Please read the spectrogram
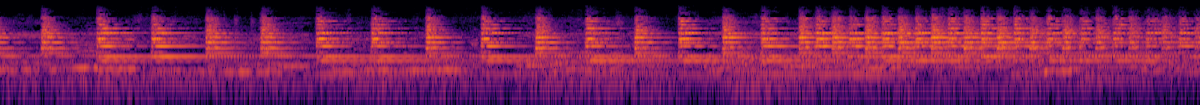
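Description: Church bells struck over and over in quick succession, each strike ringing on, joyfully announcing the Resurrection at the Greek Orthodox midnight Easter service.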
